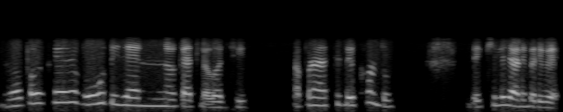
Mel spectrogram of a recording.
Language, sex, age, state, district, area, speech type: Odia, female, 30-45, Odisha, Cuttack, urban, conversation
